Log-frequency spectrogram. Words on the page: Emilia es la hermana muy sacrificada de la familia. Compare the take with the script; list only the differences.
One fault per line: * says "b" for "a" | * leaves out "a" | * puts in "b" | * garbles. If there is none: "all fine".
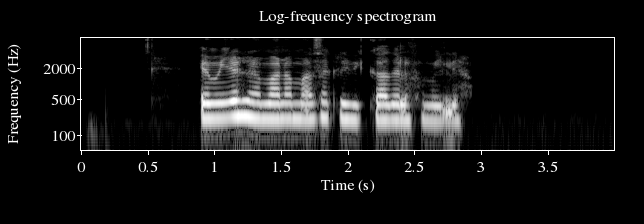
* says "más" for "muy"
